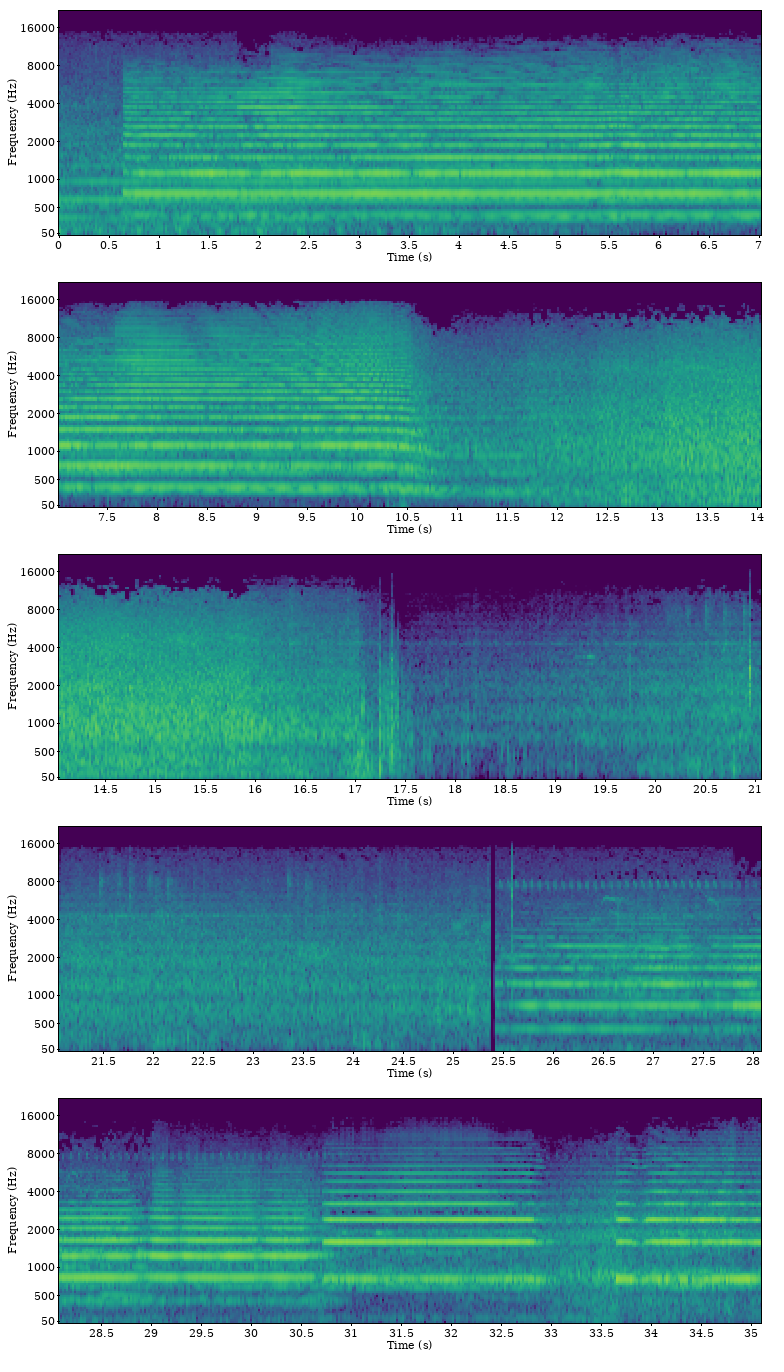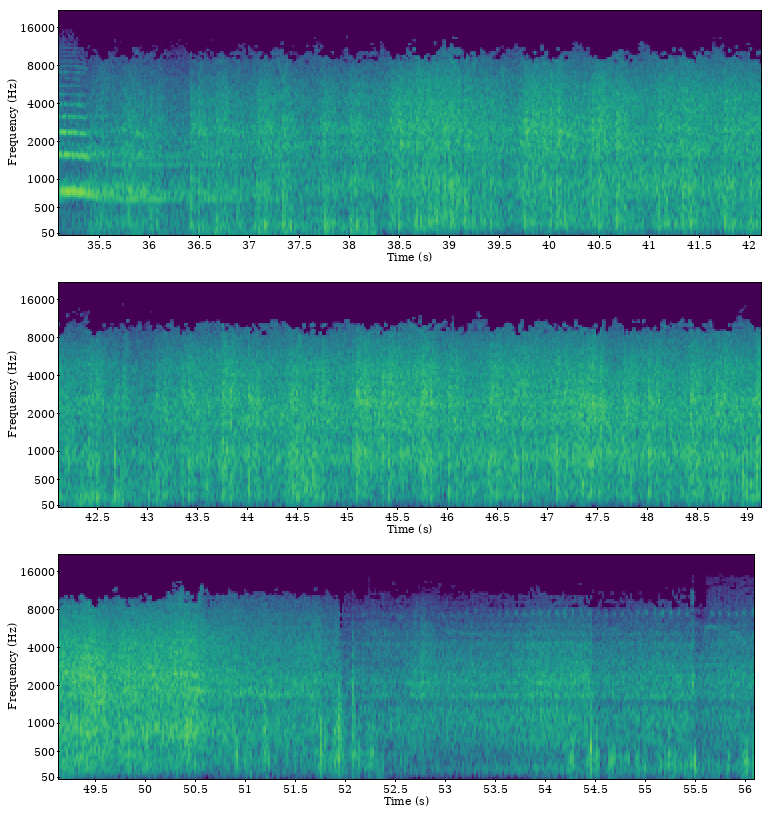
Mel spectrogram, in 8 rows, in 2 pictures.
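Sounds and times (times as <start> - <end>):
train horn blasts: 0.0 - 12.0, 25.4 - 37.3.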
